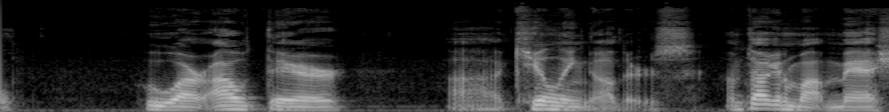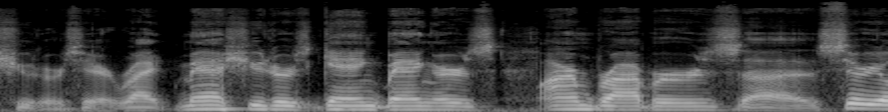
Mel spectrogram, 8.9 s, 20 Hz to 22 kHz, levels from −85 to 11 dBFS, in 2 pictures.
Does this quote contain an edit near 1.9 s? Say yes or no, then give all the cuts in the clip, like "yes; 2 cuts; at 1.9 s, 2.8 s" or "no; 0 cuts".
no; 2 cuts; at 3.5 s, 7.1 s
